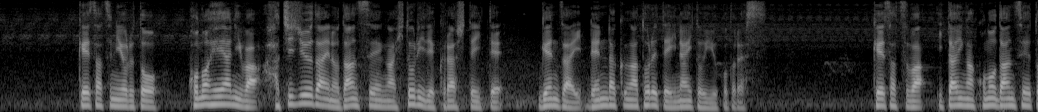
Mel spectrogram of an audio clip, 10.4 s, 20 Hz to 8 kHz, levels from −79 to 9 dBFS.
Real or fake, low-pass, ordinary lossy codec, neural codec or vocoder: real; none; none; none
